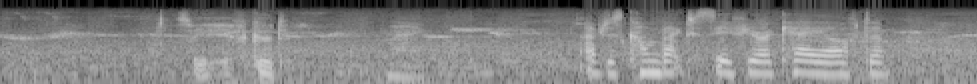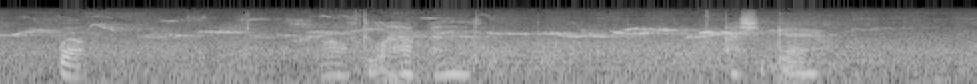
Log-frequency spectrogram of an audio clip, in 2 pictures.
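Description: A young woman speaks gently, close by.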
